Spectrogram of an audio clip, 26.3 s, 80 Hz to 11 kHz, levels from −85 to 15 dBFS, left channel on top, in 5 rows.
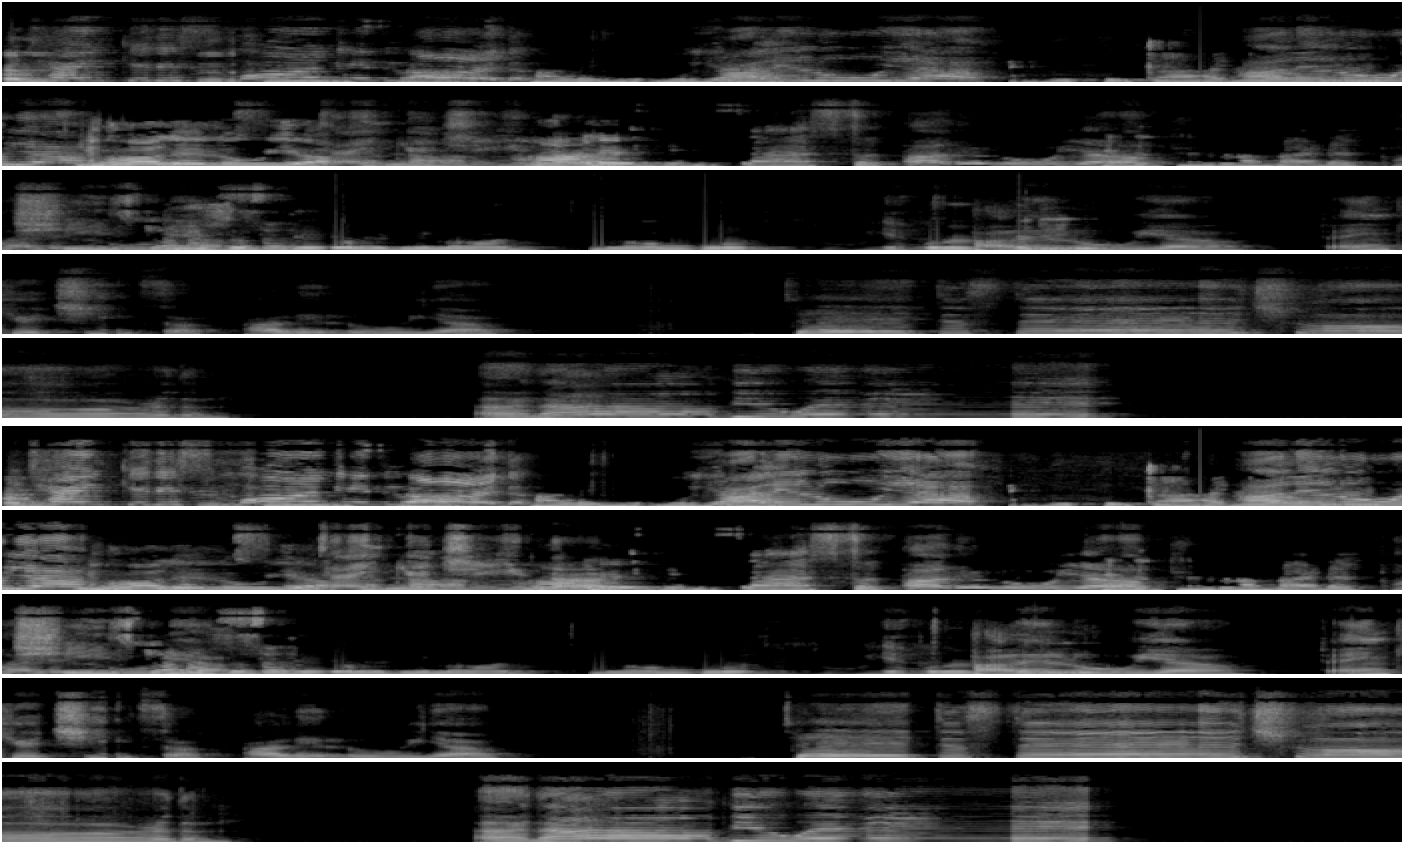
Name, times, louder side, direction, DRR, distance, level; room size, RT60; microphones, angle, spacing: voice 1, 0.0-2.0 2.7-3.7 4.6-5.6 6.5-7.5 8.6-9.5 10.5-11.4 14.1-15.2 15.5-17.6 18.7-21.9 22.8-25.1, right 5 dB, 60° right, 0.8 m, -31 dB
voice 2, 1.0-3.0 3.8-8.6 9.4-11.7 13.7-14.0, right 3 dB, 30° right, 0.4 m, -32 dB
voice 3, 5.5-6.5 7.2-7.7 11.1-13.3 14.0-14.6, left 4 dB, 85° left, 0.8 m, -26 dB
15.5 x 7.5 x 3.8 m
head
